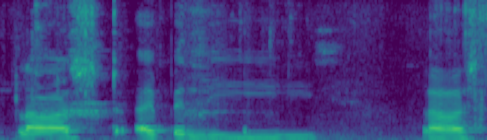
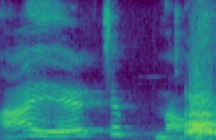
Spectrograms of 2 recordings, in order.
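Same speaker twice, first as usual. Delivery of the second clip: loud, higher scolding of the pet; 7 semitones higher, 11 dB louder than usual. Acted. Owner to the complaining pet, loud teasing scold. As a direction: scold it with full voice.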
